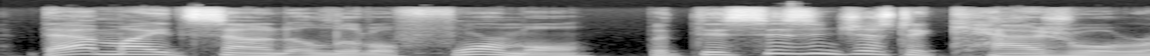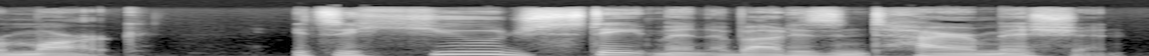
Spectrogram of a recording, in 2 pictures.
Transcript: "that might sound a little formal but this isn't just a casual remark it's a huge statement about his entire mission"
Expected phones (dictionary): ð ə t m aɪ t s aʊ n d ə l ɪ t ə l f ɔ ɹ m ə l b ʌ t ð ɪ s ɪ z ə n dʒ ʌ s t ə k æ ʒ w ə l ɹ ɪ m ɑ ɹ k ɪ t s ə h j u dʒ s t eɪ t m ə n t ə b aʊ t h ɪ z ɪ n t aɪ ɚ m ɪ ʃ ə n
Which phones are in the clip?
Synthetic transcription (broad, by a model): ð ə t m aɪ t s aʊ n d ə l ɪ t l f ɔ ɹ m l b ʌ t ð ɪ s ɪ z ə n dʒ ʌ s t ə k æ ʒ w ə l ɹ ɪ m ɑ ɹ k ɪ t s ə h j u dʒ s t eɪ t m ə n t ə b aʊ t h ɪ z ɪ n t aɪ ɚ m ɪ ʃ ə n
